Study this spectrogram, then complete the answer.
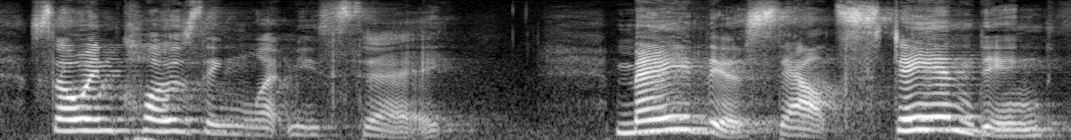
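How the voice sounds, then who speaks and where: In an Oklahoma accent, a woman speaks very slowly with a bright, sharp tone and very wide pitch swings, and room echo is audible. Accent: Oklahoma rural Southern US. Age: 80s+. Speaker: award recipient, businesswoman. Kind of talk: keynote speech. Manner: heartfelt, formal.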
